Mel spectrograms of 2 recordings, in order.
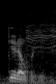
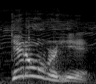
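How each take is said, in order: First: Said in the usual way. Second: Higher, louder shout; loud call. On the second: Real, not acted. Player shouts at the object they need. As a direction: shout it across the room.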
